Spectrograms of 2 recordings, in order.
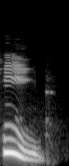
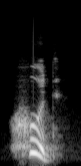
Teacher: the ha in heed, my lips are slightly spread? But the ha in hood, my lips are slightly rounded. Say them yourself and you will feel the difference.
